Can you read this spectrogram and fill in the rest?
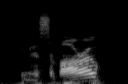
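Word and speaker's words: Sbarro: I I've only ever heard it pronounced Sabarro, but yeah, there it is.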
